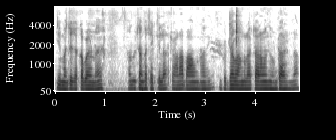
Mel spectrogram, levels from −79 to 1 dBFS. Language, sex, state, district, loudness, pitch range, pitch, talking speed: Telugu, male, Andhra Pradesh, Srikakulam, -18 LUFS, 120-130 Hz, 125 Hz, 125 wpm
